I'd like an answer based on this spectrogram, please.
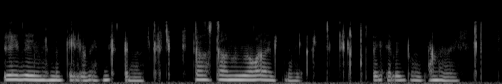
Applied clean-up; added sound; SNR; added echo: neural diffusion model UNIVERSE++.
